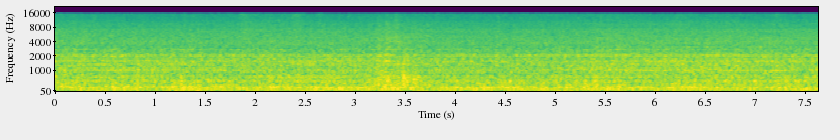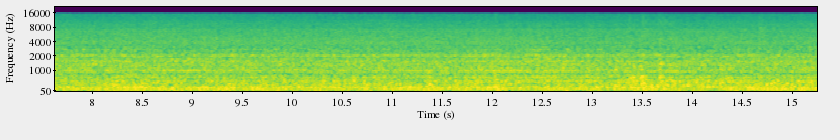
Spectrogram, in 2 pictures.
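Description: Kintetsu 5800 series electric train running at steady speed, heard inside the passenger car: a continuous rumble of wheels on rail with a faint steady hum. It swells briefly twice, about three seconds in and near the end.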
